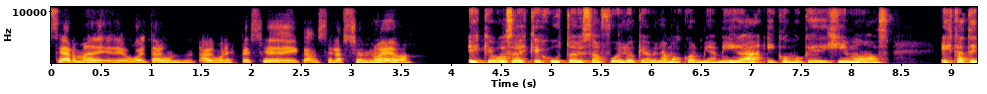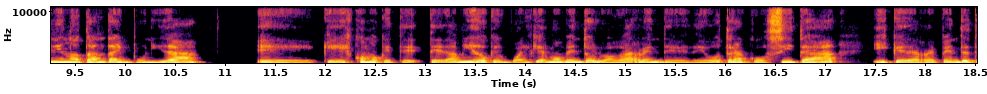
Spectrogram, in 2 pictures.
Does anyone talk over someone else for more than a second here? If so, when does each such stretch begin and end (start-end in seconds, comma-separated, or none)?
none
